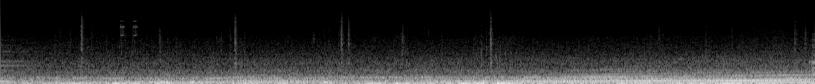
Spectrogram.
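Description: Porsche Cayenne Turbo's twin-turbo V8 heard from inside the cabin, pulling on part throttle and rising steadily in pitch through the second half as the SUV accelerates. A few light clicks sound early on.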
